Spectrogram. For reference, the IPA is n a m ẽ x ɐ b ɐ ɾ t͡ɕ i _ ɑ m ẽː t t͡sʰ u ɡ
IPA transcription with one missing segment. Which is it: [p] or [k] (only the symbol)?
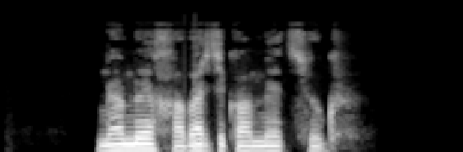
k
